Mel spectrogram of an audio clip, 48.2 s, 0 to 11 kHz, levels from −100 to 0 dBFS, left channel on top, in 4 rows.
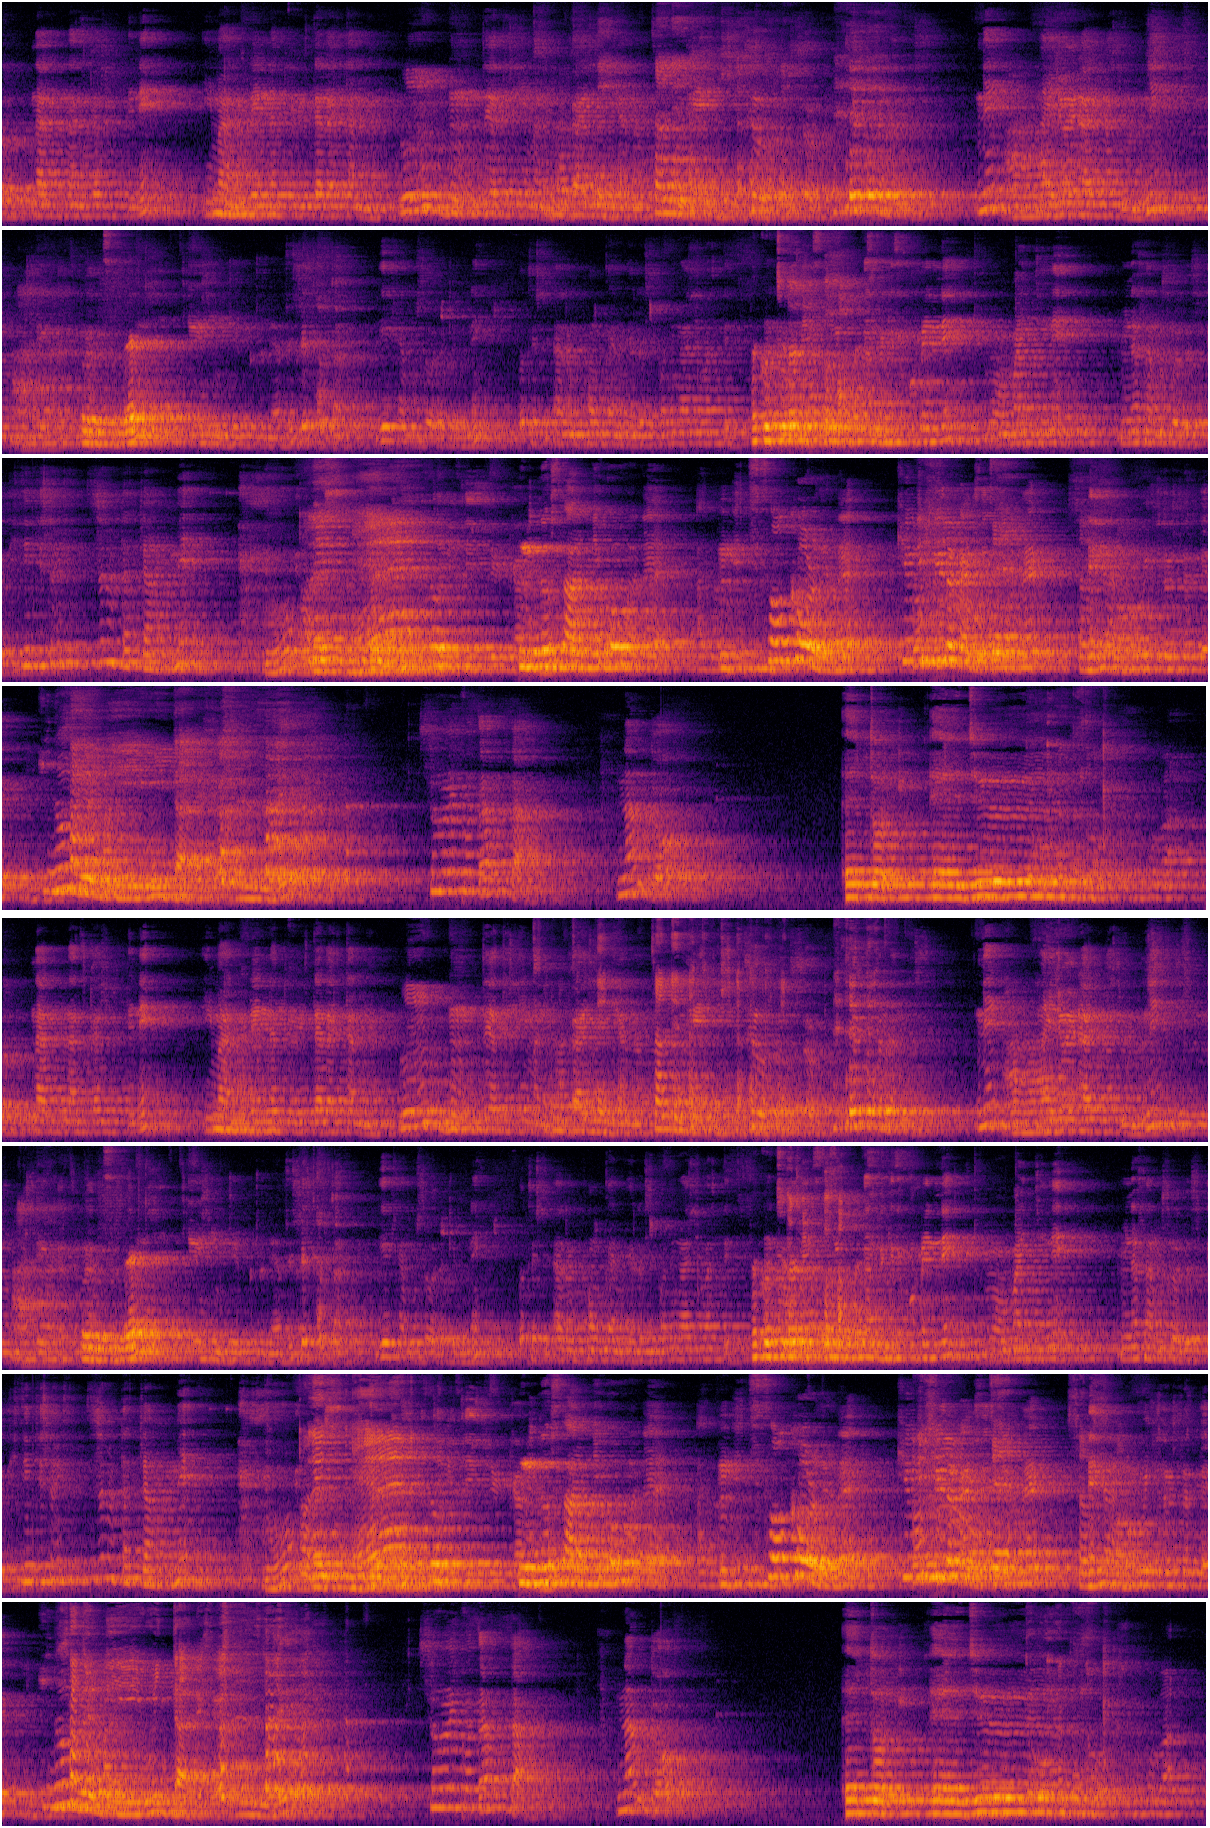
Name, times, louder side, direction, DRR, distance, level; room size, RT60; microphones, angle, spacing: voice 1, 0.3-1.6 2.0-3.8 4.5-6.4 6.8-7.0 7.4-8.2 8.5-9.4 9.7-10.0 10.3-13.0 13.4-13.5 13.9-15.5 15.8-16.9 17.2-19.4 19.7-20.2 20.7-22.7 23.2-26.1 26.5-27.0 27.8-28.1 28.5-29.4 31.3-31.6 35.0-36.3 38.9-39.4 40.4-41.5 42.3-43.0, equal, 20° right, -3 dB, 2.4 m, -33 dB
voice 2, 2.1-2.5 12.8-13.5 19.6-21.0 27.2-28.6 29.3-30.8 31.1-31.3 31.7-32.7 33.1-34.5 36.6-37.3 38.5-38.9 44.6-45.1 45.5-46.9, left 1 dB, 10° left, -3 dB, 1.7 m, -23 dB
voice 3, 4.0-4.5 5.4-6.1 6.5-6.8 7.1-7.9 8.3-8.9 10.0-10.6 12.2-12.7 14.0-14.2 20.1-20.2 26.7-28.2 33.2-34.2 34.9-35.5 36.4-36.5 36.9-39.2 39.6-39.7 46.4-47.9, equal, 50° right, -2 dB, 2.3 m, -28 dB
13.0 x 8.6 x 8.5 m, 2.2 s
head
